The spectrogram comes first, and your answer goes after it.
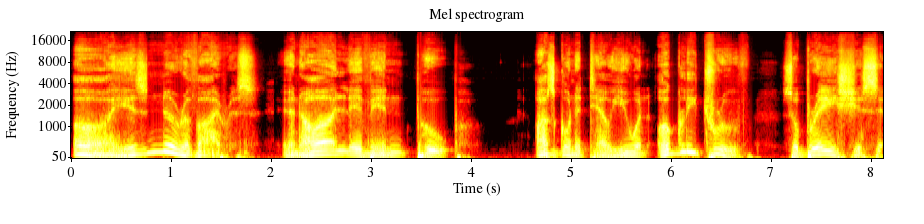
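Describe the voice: Using a put-on character voice, a man speaks at a fairly slow pace and a medium pitch.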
